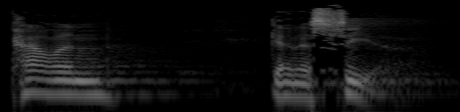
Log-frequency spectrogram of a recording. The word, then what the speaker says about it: palingenesia: It's a Greek word that's pronounced palingenesia. It's two words. Palin is the word for again. Genesis is the word for beginning.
